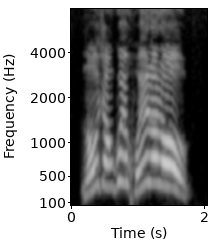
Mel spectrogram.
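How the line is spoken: Distant shout. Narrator (Chinese): 有人高喊

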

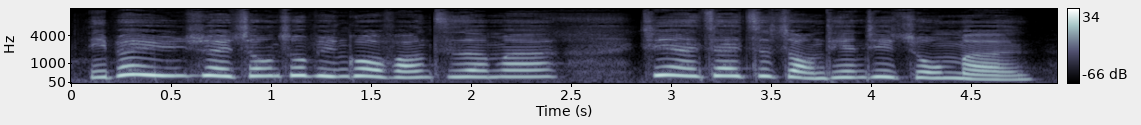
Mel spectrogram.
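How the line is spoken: Surprised cry. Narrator (Chinese): 佩特娜拉，苹果树小人惊讶的叫

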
